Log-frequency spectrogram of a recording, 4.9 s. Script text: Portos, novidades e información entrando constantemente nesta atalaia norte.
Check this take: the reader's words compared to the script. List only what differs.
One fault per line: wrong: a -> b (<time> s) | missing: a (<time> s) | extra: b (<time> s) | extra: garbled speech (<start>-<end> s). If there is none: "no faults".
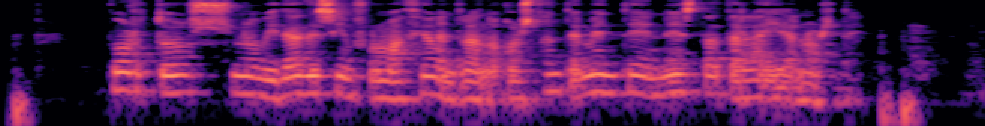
no faults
